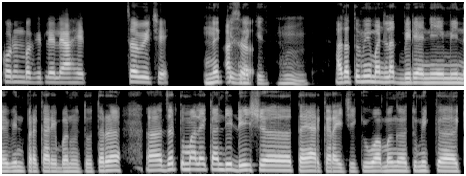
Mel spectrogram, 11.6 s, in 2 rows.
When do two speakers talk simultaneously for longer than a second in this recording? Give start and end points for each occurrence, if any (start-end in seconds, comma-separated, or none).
none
